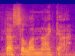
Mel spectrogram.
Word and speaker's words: Thessalonica: city was pronounced it's a greek city it's pronounced thessalonica and you know it's still here today really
